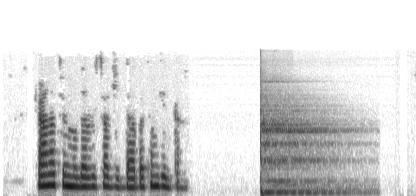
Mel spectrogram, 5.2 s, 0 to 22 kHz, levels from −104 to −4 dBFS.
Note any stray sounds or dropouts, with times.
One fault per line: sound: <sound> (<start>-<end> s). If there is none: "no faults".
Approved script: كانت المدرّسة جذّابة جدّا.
sound: thud (3.2-4.8 s)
